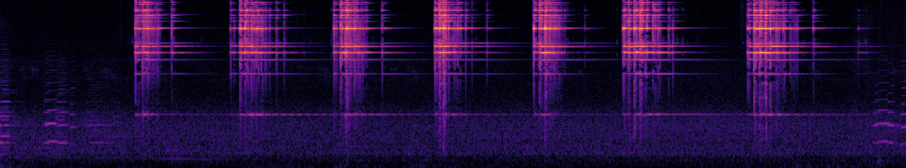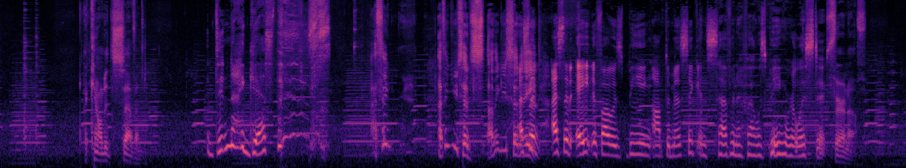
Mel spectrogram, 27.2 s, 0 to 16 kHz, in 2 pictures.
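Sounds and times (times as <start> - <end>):
bright metallic chime ringing: 2.0 - 10.5, 11.2 - 13.0
speech: 15.0 - 15.9, 16.7 - 18.4, 19.2 - 19.5, 20.2 - 26.6.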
